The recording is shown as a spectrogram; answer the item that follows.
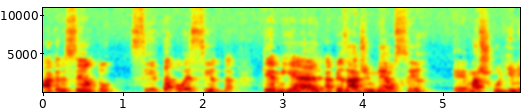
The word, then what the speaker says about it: miel: Miel é uma palavra que é de uma sílaba, miel, embora a gente tenha o ímpeto de separar, né? Miel, em espanhol isso não vai acontecer, vai ler como se fosse uma coisa só, miel, então uma sílaba só, e termina em consoante,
